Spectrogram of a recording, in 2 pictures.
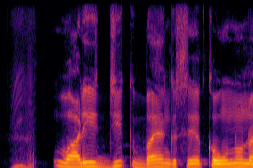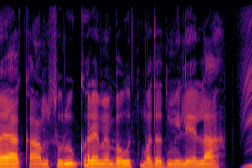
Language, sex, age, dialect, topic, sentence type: Bhojpuri, male, 25-30, Western, banking, statement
